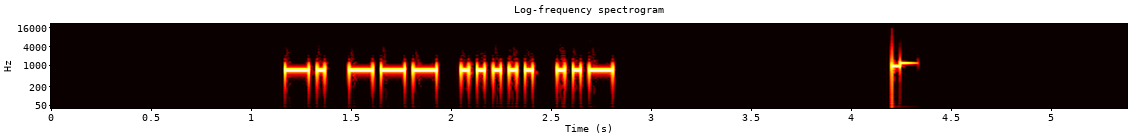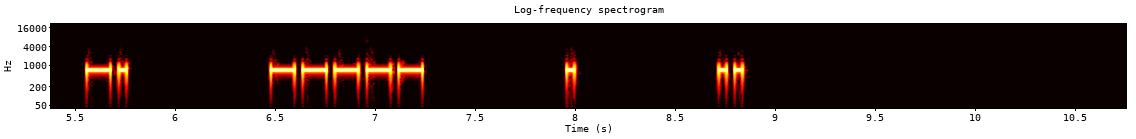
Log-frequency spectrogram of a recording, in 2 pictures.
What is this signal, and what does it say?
Morse code, heard as a keyed tone, about 30 wpm, spaced as for 15 wpm, 700 Hz. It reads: NO5U N0EI
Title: USA Call Signs - 4 Characters - 6x Character Spacing - 30wpm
